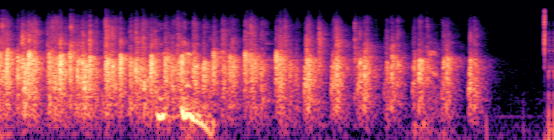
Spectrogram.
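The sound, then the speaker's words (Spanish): An audience applauds the Lord, many hands clapping in a steady, dense burst for about five seconds before it abruptly falls silent; a voice briefly calls out amid the clapping. “Give the Lord vamos a darle un aplauso en fe al Señor.”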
